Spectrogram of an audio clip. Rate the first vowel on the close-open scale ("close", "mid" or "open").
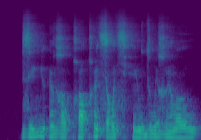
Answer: close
